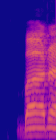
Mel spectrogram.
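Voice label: "barai", Malay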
